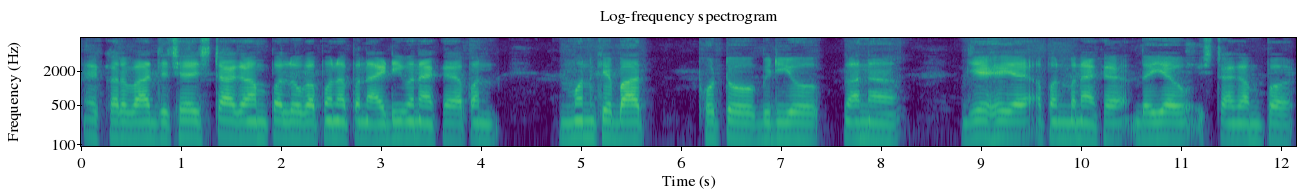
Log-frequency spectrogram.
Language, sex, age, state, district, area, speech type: Maithili, male, 45-60, Bihar, Araria, rural, spontaneous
